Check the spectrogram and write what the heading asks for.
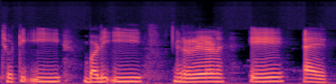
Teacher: ऋण ए ऐ तो ये हमारे क्या कहलाएंगे अग्र स्वर कहलाएंगे ये सब आगे से जो भी हमारी टंग है उसके आगे से बोले जाते हैं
